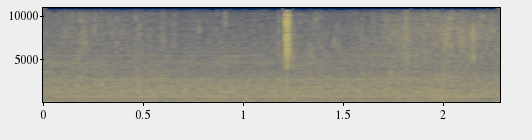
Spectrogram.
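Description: Steady low diesel drone of a river towboat under way, over a constant wash of water and air noise.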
